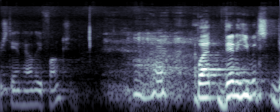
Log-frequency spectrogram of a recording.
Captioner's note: laughing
